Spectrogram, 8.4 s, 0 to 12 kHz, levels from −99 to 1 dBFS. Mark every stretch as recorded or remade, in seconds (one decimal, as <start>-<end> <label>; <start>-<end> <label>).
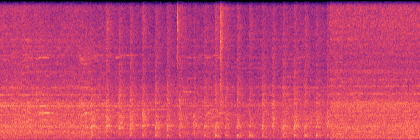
0.0-8.4 recorded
